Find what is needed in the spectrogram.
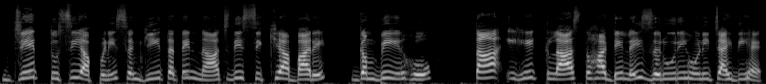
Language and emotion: Punjabi, angry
